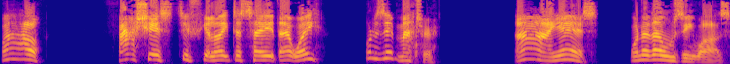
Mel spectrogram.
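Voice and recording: A man puts on a character voice with a bright, sharp tone and a high pitch. He speaks at a fairly slow pace with lively intonation and long, frequent pauses.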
